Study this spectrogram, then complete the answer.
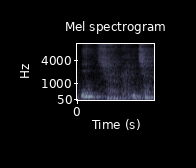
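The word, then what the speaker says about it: יצחק: 이스라엘 사람들은 이치악 그게 이삭이에요. 이삭 그 발음이.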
